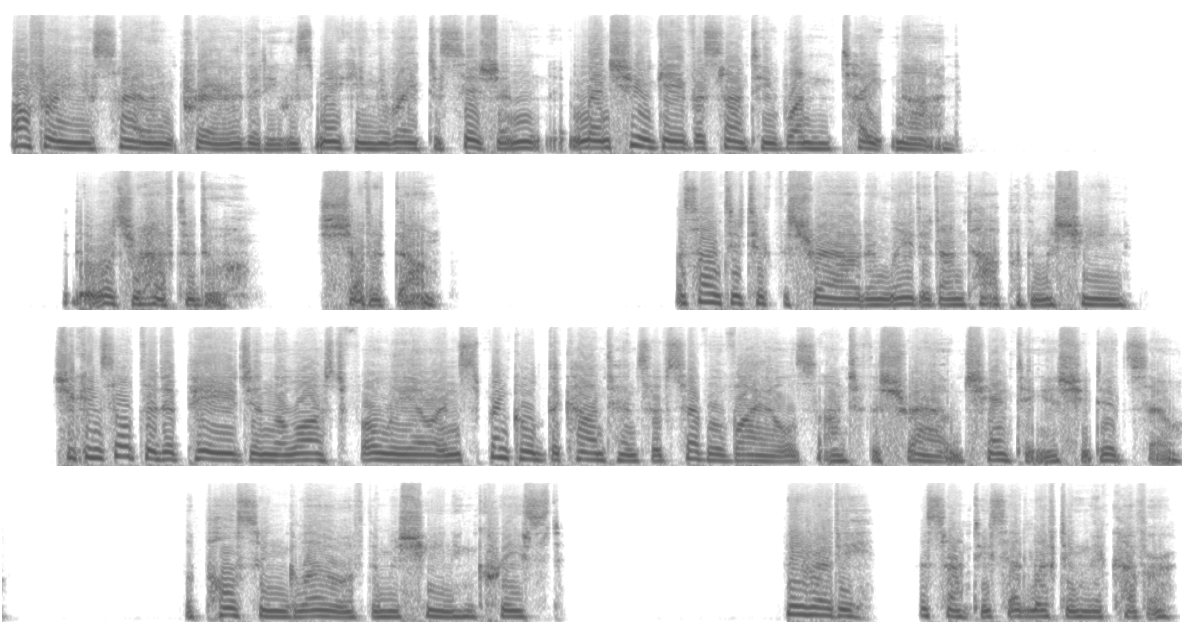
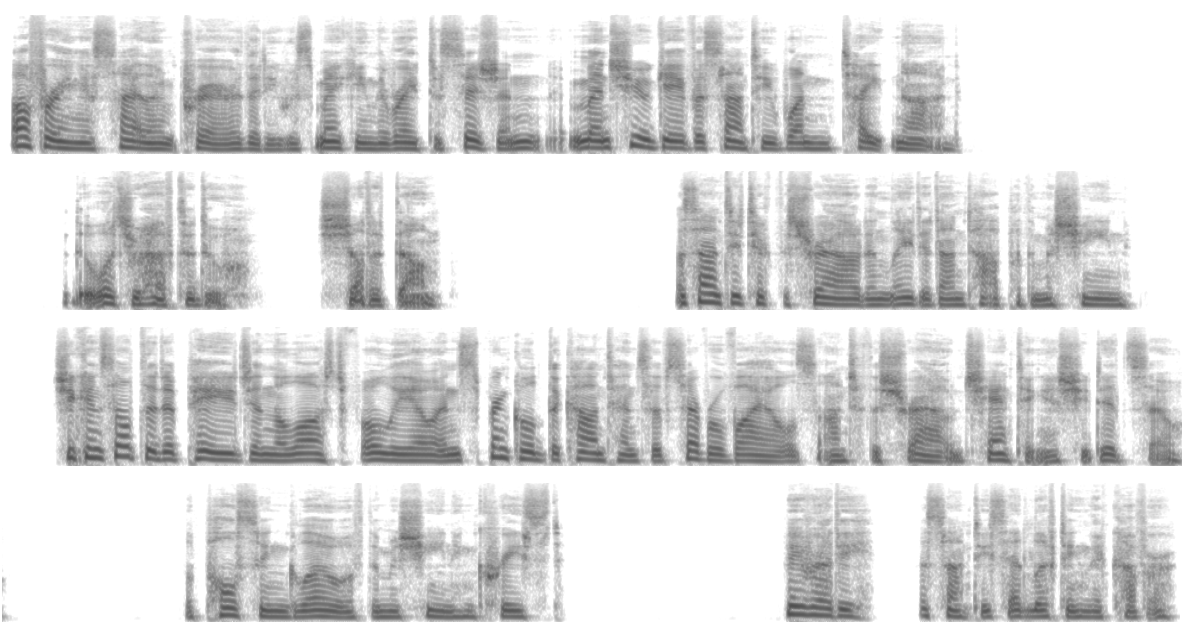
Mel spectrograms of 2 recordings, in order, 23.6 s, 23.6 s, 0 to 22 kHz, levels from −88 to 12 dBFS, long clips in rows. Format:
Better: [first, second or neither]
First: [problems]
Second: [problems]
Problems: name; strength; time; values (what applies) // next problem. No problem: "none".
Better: second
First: distortion; heavy; 17% of the sound clipped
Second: none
